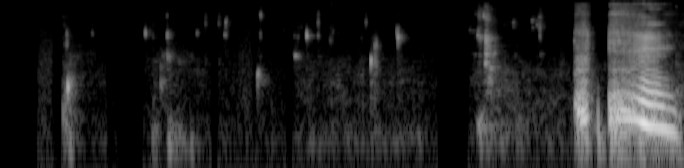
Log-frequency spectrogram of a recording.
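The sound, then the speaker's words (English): Someone takes a sip of water: scattered soft, wet mouth clicks and small plops, then a louder swallow and a breathy, voiced exhale at the end. No one speaks. “I'll let you look at the cover while I take a sip of water.”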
